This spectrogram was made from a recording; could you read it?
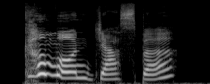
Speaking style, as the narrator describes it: Jenny laughed

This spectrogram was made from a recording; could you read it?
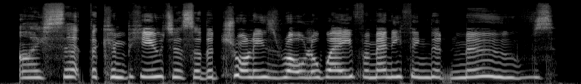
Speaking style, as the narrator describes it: said Ollie sadly

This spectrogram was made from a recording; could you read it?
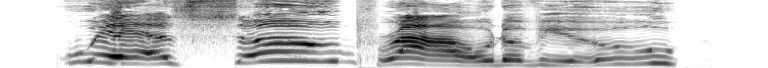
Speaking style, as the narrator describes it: great-granddad yelled

